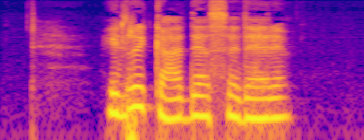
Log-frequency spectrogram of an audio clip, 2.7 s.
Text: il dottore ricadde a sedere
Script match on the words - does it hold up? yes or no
no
